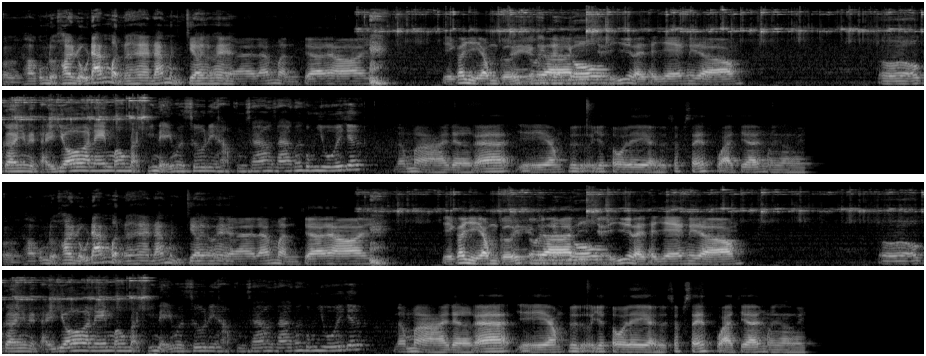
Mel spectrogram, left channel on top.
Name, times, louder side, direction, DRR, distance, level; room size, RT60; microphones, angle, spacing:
voice 1, 0.0-2.3 3.7-3.8 5.1-6.1 8.8-12.8, left 4 dB, 85° left, 0.8 m, -29 dB
voice 2, 2.0-3.8 4.4-7.4 13.1-17.3, right 3 dB, 25° right, 0.4 m, -26 dB
sound 1, 3.5-10.7, left 4 dB, 55° left, 1.9 m, -30 dB
9.5 x 5.2 x 5.2 m
head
